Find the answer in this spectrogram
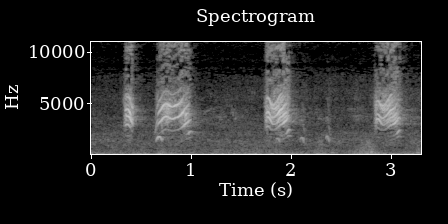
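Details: House finch giving four short, bright chirped calls, some with a quick double note, spaced about a second apart over a steady low rumble of background noise.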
